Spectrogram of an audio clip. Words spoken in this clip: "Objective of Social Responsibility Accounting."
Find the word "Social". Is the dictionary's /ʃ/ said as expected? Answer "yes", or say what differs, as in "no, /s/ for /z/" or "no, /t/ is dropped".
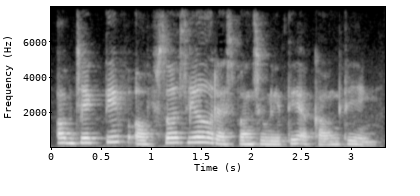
no, /s/ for /ʃ/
